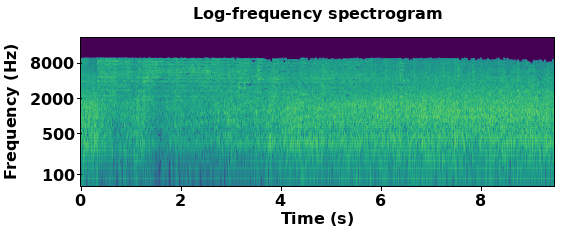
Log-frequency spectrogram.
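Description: Freight train cars rolling past on the rails, a steady noise of steel wheels on track.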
